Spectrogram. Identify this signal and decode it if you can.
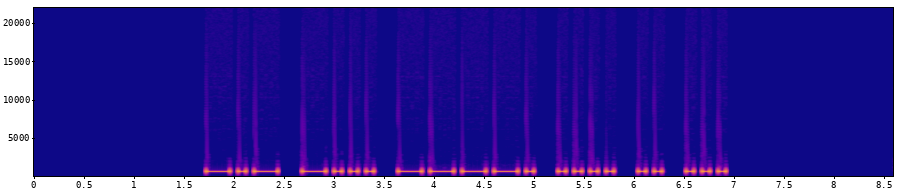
Morse code, heard as a keyed tone, about 15 wpm, 700 Hz. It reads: KB9HIS
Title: USA Call Signs - 6 Characters - Repeated 2x - 15wpm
